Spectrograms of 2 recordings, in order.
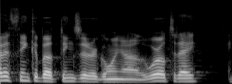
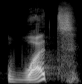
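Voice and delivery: attitude; 2 semitones lower, 4 dB louder than usual. Retold or imitated. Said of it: "giving me attitude".

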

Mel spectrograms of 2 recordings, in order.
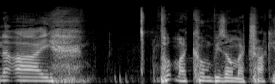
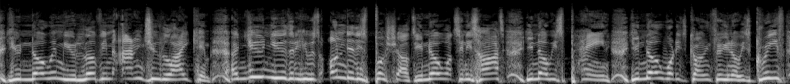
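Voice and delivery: fervent prayer; 8 semitones higher than usual. Acted. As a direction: pray over him with rising fervour. Prays aloud over Derek.

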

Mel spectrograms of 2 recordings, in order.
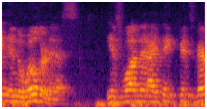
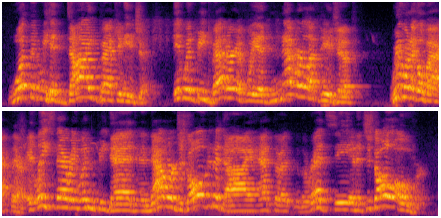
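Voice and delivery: raised, whiny lament of the crowd; complaining Israelites; 4 semitones higher than usual. Retold or imitated. Preacher voicing grumbling Israelites, whiny lament. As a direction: moan like a doomed grumbling crowd. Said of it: "they start to say".

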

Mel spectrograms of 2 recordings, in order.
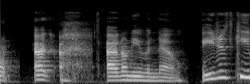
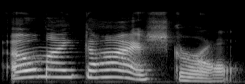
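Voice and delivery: usual speaking voice

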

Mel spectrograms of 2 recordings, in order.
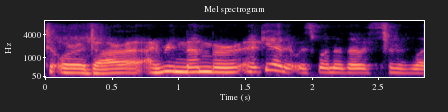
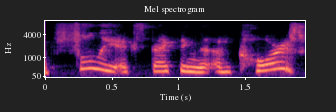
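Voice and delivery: ordinary delivery

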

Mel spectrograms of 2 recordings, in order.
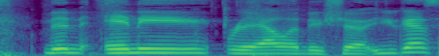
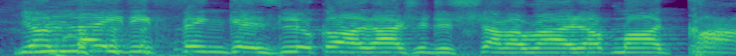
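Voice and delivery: loud, hammed-up British accent; mock British shouting; 4 semitones higher, 7 dB louder than usual. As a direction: bellow it as an outraged Brit. Riffing as angry British bakers.

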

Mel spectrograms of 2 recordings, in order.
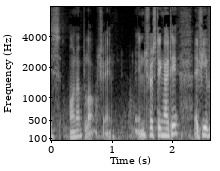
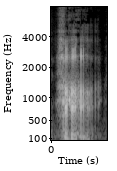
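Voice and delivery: low mock evil cackle; maniacal laugh; 5 semitones lower, 3 dB quieter than usual. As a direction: cackle like a cartoon villain. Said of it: "Did you like my maniacal laugh there?".

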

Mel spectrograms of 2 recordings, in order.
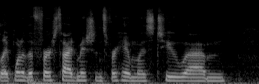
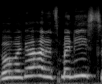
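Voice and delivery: much higher, thrilled greeting; excited uncle; 11 semitones higher, 3 dB louder than usual. Retold or imitated. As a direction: gush over a long-lost niece. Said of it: "he gets really excited".

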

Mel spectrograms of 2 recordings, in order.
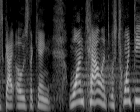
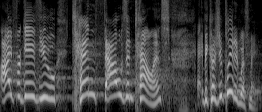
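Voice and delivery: higher, slow, stretched reproach; indignant master; 7 semitones higher, slower than usual. Acted. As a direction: lay out the debt forgiven. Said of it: "his master ... said to him".

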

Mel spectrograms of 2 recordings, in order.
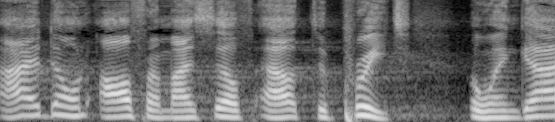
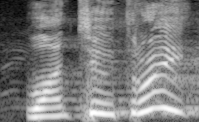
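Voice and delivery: rallying count, louder on each number; 6 semitones higher, 8 dB louder, slower than usual. Real, not acted. Pastor counting the congregation in for a shout, loud. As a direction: count them in, loud and rising.

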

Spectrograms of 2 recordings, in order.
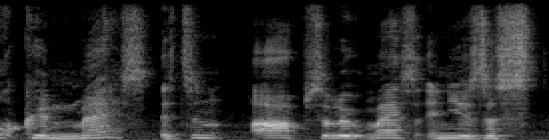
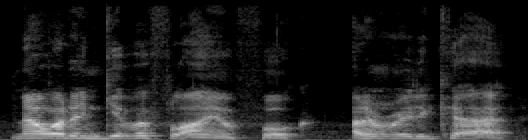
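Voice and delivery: usual speaking voice

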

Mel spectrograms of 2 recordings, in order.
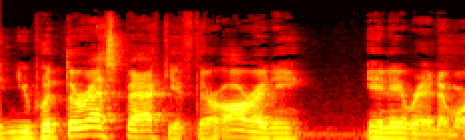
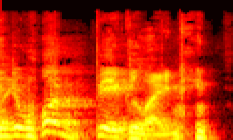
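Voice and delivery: infomercial voice; 3 semitones higher than usual. Shown as a demonstration. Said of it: "this sounds like an infomercial sales pitch".

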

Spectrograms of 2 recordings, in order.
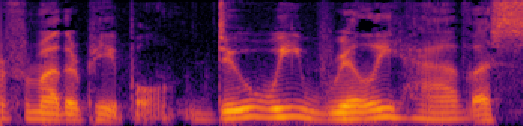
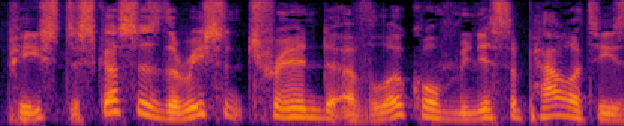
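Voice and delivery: higher-pitched, formal read-aloud; pitched-up voice for an official question; professional reading voice; 4 semitones higher than usual. Pretend. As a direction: put on a voice to sound professional. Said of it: "Why'd you read it in that voice?".

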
